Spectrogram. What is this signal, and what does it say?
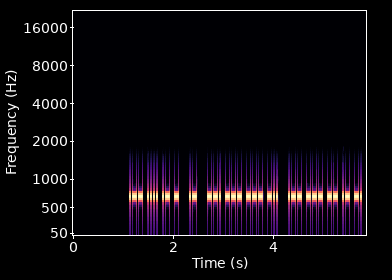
Morse code, heard as a keyed tone, about 40 wpm, 700 Hz. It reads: WHAT A GOOD WOMAN
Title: Sentences from Top 1100 Words 40wpm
